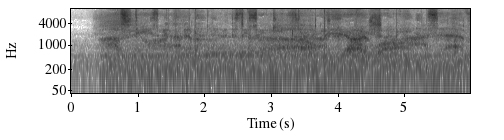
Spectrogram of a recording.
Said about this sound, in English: We can also add some sounds, like whispering.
